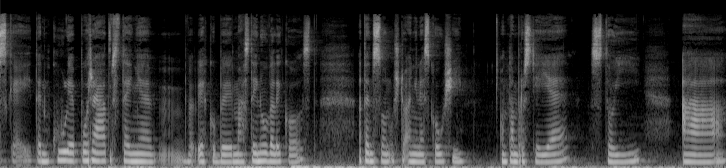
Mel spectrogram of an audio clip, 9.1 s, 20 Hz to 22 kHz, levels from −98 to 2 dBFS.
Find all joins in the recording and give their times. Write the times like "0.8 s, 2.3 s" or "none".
1.3 s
